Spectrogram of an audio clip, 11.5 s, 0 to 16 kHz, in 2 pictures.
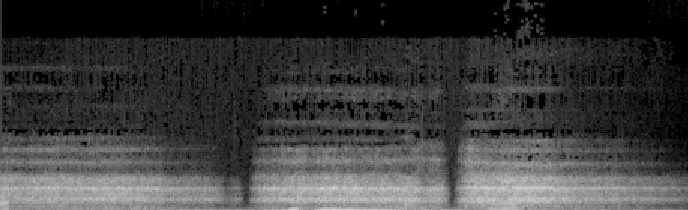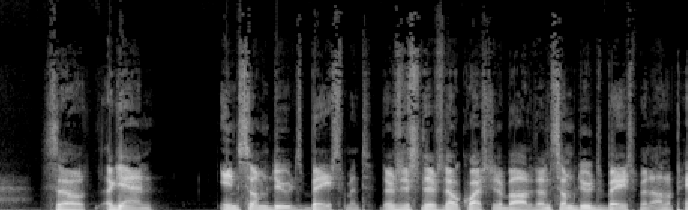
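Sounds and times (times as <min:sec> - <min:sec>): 
heavy breathing on a tape recording: 0:00.0 - 0:06.0
steady hum: 0:00.0 - 0:06.4
speech: 0:06.2 - 0:11.4.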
